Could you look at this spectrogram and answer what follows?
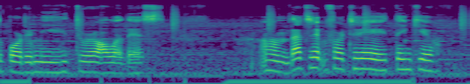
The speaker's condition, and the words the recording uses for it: Cerebral palsy. And when I get tired, my speech gets almost lethargic.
